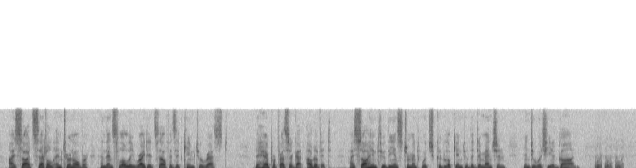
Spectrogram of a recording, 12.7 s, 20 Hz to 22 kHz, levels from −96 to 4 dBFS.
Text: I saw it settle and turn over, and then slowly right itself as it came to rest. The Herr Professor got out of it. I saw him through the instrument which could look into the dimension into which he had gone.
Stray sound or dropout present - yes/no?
yes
